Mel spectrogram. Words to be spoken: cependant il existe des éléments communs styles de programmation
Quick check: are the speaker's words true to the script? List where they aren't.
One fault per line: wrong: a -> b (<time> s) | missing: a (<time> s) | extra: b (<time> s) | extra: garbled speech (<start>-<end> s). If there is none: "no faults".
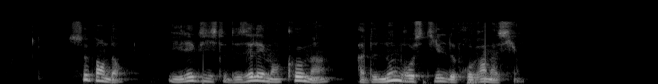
extra: à de nombreux (3.6 s)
